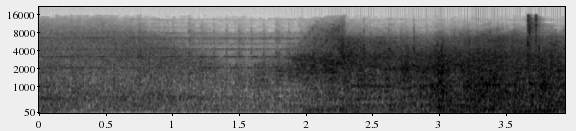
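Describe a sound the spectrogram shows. Shells splash into the sea.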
